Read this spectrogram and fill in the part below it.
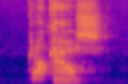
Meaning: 1. the core (central part) of some fruit, containing the kernels or seeds 2. a construction (building or part) which houses (a) bell(s) and/or where they are rung or cast (made)
- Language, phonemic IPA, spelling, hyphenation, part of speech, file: Dutch, /ˈklɔk.ɦœy̯s/, klokhuis, klok‧huis, noun, Nl-klokhuis.ogg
